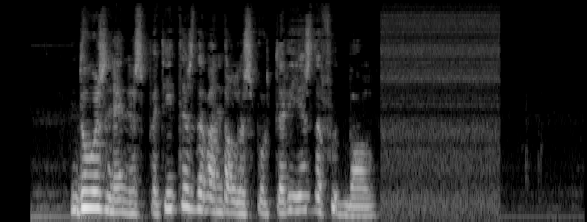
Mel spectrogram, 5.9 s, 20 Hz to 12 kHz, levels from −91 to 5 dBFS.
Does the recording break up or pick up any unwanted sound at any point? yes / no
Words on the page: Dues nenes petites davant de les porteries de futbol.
no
